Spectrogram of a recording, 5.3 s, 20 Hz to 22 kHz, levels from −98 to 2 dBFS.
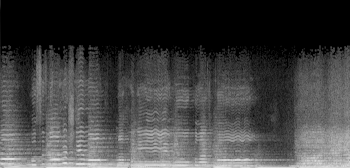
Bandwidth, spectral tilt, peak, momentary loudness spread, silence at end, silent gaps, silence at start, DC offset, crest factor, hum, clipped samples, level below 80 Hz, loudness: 13 kHz; -7 dB/octave; -2 dBFS; 6 LU; 0 s; none; 0 s; 1%; 14 dB; none; under 0.1%; -32 dBFS; -16 LUFS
